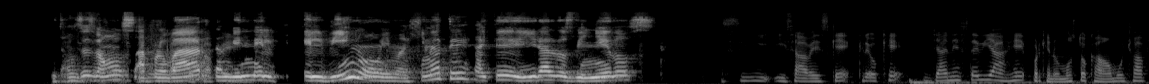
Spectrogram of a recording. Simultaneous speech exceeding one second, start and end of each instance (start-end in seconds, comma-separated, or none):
0.6-2.5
